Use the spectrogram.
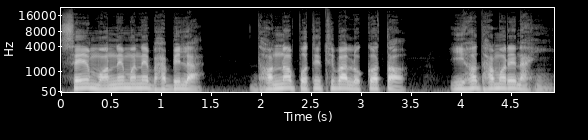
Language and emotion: Odia, neutral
